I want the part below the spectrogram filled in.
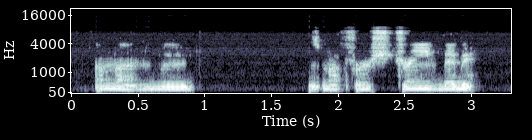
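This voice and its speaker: A man speaks quietly. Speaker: animator streaming his drawing work. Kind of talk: casual live stream commentary. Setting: live stream at home late at night. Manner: talking very quietly; subdued, holding back energy.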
